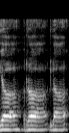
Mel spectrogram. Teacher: य र ल यानी कंपन हो रहा है गले में। तो यह सघोष है।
